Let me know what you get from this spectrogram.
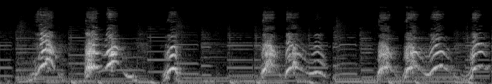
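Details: Dog in a home shared by a Shetland Sheepdog puppy and a Miniature Dachshund, unclear which one barks: a run of sharp, bright barks in quick pairs and triplets, repeated about every second, over steady background music.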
